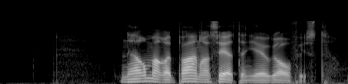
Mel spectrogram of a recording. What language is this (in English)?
Swedish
